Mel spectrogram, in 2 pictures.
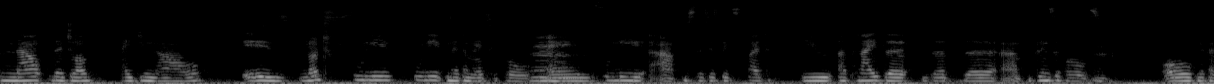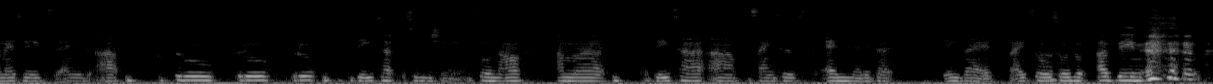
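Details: Woman who says she has stuttered and struggled with it since school; her stuttering is noticeable in her interview speech; stuttering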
